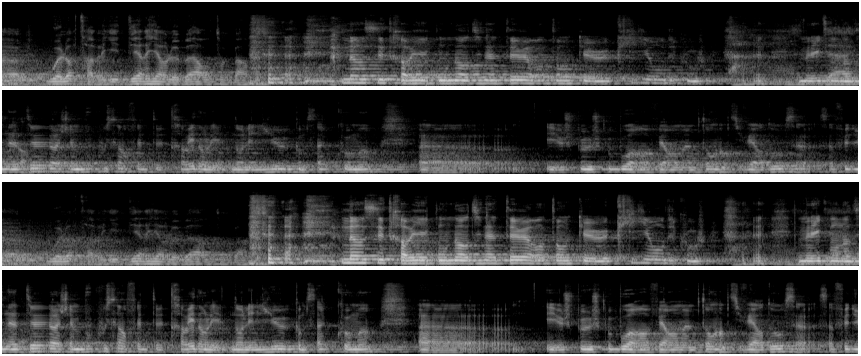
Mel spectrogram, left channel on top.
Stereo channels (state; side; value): normal; both; correlation 0.72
